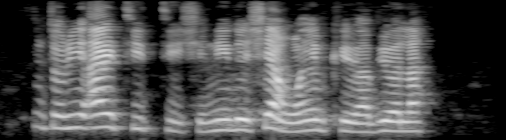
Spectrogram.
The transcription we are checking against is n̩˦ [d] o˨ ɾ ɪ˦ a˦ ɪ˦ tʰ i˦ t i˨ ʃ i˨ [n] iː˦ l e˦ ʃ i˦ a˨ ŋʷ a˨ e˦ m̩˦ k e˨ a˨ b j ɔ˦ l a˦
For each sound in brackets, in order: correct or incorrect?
incorrect: t, correct

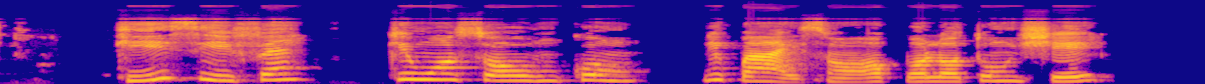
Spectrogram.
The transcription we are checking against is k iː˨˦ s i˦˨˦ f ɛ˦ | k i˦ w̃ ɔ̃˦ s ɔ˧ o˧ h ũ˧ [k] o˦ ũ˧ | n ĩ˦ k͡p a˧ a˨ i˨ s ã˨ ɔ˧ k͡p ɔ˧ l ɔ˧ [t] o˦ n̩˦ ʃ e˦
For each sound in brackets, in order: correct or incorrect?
correct, correct

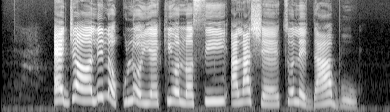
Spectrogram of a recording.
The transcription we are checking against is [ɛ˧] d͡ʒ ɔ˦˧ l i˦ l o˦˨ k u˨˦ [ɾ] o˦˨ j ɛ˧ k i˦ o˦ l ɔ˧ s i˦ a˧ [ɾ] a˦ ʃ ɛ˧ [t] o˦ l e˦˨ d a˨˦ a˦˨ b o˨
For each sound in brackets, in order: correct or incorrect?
correct, incorrect: l, incorrect: l, correct

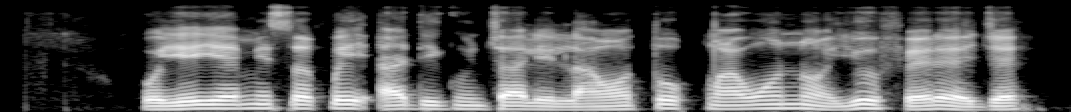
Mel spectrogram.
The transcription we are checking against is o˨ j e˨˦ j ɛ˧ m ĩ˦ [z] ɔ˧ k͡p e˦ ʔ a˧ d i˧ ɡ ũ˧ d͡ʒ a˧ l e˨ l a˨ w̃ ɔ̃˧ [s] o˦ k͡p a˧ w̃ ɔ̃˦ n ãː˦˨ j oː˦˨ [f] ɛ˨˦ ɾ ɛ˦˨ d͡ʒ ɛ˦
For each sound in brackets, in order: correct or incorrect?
incorrect: s, incorrect: t, correct

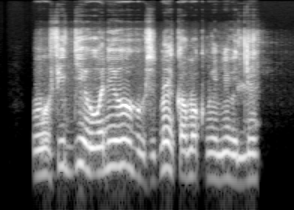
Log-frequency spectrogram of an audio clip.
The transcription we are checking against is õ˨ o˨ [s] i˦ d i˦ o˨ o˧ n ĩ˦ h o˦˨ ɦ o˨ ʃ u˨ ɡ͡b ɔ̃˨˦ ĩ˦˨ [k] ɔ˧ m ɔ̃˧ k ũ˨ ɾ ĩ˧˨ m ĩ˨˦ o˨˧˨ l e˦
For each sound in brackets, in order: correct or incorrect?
incorrect: f, correct

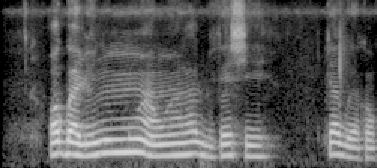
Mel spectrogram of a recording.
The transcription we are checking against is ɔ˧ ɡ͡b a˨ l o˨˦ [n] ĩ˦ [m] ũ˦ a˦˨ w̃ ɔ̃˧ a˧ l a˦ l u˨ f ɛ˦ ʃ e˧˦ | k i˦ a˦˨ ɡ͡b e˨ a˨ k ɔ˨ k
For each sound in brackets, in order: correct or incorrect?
correct, correct

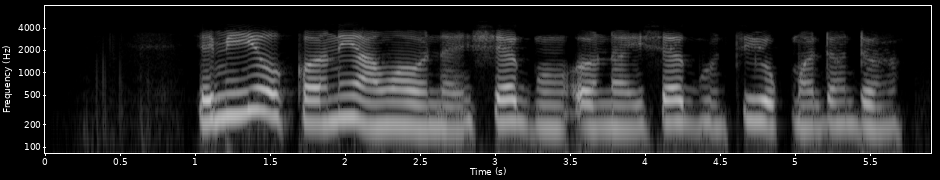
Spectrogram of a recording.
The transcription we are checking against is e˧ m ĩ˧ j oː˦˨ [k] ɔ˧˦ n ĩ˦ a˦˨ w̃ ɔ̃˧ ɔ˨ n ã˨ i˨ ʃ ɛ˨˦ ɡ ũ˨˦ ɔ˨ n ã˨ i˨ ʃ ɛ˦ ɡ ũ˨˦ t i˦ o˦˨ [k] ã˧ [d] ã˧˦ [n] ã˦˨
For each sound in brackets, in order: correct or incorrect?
correct, incorrect: k͡p, correct, incorrect: d

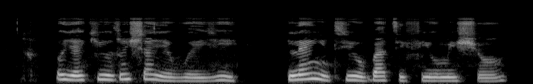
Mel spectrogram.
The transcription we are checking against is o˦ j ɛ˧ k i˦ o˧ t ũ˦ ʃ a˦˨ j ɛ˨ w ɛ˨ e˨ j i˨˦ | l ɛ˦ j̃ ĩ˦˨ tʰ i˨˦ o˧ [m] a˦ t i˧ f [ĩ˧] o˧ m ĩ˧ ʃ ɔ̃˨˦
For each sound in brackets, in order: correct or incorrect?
incorrect: b, incorrect: i˧

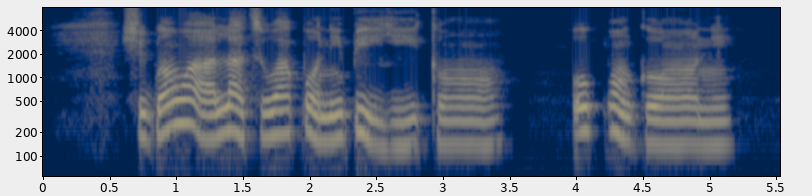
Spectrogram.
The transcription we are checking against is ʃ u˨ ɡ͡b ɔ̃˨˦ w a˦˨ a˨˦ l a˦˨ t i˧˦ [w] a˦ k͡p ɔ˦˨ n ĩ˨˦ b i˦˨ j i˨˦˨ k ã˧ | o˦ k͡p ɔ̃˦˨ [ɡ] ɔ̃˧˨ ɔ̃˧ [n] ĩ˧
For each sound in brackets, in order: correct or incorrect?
correct, correct, correct

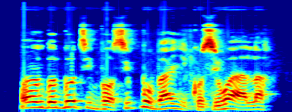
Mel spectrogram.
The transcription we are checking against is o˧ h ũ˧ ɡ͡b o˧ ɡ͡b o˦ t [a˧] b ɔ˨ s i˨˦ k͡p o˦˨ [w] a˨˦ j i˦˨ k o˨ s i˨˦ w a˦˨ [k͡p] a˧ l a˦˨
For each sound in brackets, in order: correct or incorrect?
incorrect: i˧, incorrect: b, incorrect: none

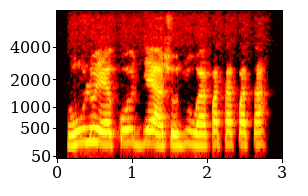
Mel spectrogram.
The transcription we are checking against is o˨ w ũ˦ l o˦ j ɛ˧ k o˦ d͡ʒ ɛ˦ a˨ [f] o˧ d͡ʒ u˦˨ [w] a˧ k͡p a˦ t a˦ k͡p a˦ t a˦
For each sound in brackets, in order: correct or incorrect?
incorrect: ʃ, correct

